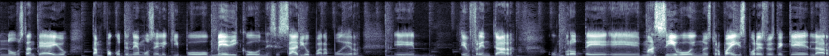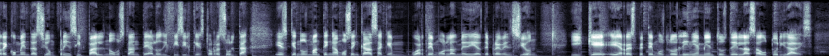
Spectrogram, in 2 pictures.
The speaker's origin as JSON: {"language": "Spanish", "country": "Guatemala", "said": "sigamos adelante como guatemaltecos"}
